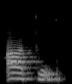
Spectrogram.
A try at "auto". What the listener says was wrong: No, it's not A, it's O. O. Like in law, how do we say law? Law. So it's O, auto. it's not auto, it's auto. It's automobile or it's automatic. It's not automatic or it's not automobile. There is no O, it is O. Are you able to understand the difference between O and O? For O, you're using the back of your mouth.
